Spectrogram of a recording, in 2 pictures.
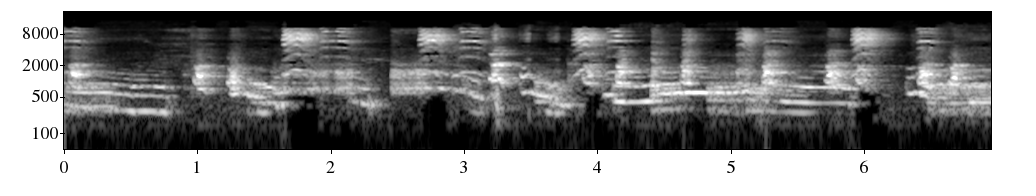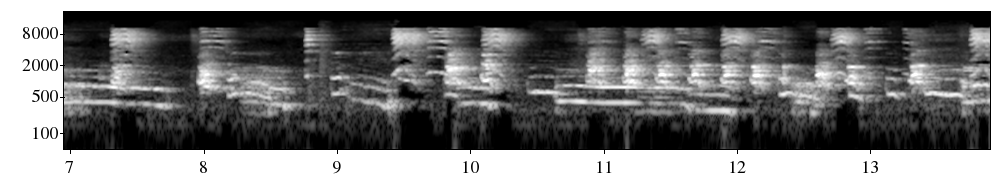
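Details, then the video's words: Continuous howling from Clyde, a Border Terrier puppy, aimed at a computer: overlapping yelps and drawn-out wavering howls with falling glides, barely pausing across the whole stretch. "clyde puppy howling at computer"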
